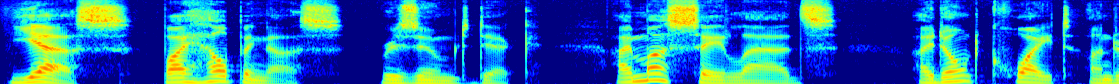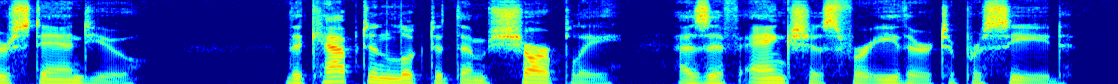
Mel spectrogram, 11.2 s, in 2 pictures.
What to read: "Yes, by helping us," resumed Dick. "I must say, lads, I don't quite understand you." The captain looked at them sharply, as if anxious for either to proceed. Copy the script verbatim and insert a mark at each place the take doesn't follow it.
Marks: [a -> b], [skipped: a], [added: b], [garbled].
"Yes, by helping us," resumed Dick. "I must say, lads, I don't quite understand you." The captain looked at them sharply, as if anxious for either to proceed.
